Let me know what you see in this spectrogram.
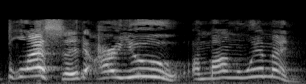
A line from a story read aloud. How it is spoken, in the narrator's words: Elizabeth excitedly says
